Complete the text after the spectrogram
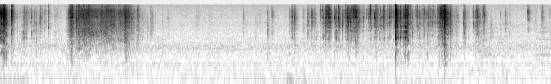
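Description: Plastic pack wrappers crinkle and tear.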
